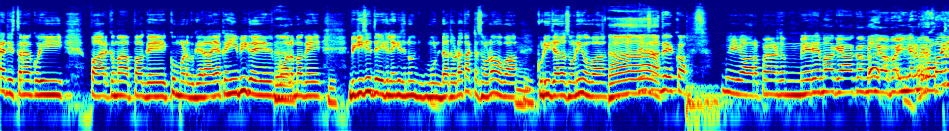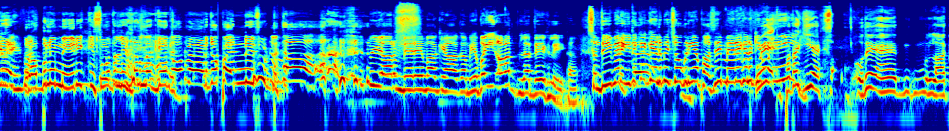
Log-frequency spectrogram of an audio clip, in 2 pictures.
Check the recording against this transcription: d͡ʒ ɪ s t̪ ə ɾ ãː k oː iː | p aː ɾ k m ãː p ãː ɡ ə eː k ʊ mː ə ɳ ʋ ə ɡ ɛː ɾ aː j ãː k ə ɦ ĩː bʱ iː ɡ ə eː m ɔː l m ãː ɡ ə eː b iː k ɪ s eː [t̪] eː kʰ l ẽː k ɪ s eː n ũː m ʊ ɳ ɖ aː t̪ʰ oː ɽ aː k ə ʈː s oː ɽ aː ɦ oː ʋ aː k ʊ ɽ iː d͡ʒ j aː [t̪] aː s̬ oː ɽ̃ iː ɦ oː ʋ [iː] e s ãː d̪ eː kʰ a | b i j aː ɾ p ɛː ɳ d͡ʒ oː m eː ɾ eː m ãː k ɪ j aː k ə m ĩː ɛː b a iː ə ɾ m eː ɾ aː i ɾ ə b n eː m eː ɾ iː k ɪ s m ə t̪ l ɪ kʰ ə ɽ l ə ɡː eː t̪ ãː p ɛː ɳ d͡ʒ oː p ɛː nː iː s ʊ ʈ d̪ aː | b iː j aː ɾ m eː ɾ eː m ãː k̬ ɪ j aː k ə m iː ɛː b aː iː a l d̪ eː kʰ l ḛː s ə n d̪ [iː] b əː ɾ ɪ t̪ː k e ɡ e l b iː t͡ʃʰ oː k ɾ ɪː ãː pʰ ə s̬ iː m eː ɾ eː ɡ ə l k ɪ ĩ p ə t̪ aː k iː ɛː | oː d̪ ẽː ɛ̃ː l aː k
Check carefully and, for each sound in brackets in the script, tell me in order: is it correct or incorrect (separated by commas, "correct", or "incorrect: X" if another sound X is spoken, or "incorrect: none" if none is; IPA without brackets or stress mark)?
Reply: incorrect: d̪, incorrect: d̪, incorrect: aː, correct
